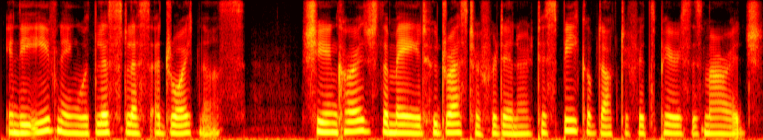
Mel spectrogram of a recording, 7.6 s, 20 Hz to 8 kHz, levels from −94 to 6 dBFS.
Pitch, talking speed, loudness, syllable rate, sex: 180 Hz, 165 wpm, -18 LUFS, 4.9 syllables/s, female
